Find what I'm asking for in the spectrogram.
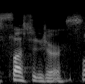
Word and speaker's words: Schlesinger: But Eliza, how do you say her last name? Schlesinger? – Eliza Schlesinger. – Oh, that's how you say it? – Yeah.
